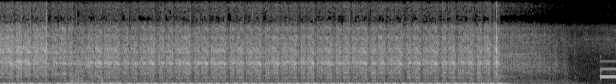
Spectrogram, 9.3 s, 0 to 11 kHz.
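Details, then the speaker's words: Ford Ranger with a junkyard 2.3L engine, said to have about 80,000 miles and exposed to flood water, first cranking after install: fast, strong, even cranking pulses for about seven seconds, with no oil pressure reading yet. Normal cranking. "sounds good cranking, don't it? So good."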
